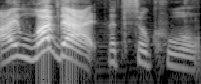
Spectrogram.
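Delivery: shouting with excitement. Chatting with someone, reacting with excited yelling. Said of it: "Sorry for yelling".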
